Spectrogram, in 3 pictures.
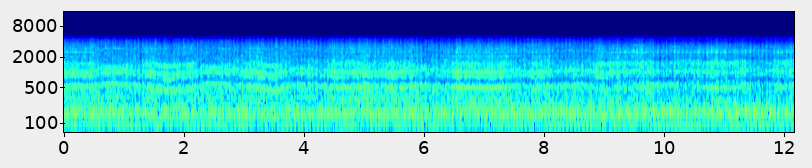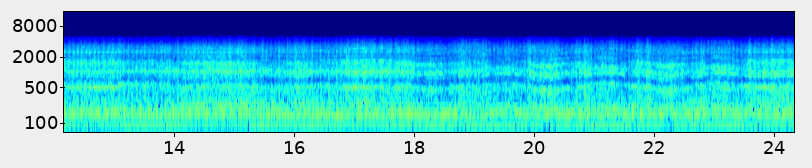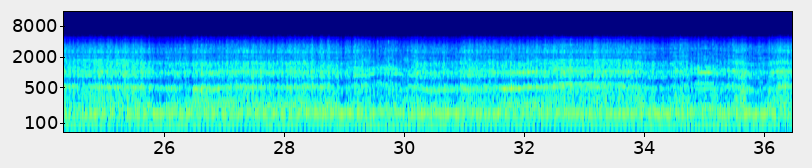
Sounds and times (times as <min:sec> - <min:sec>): Car: 0:00.0 - 0:36.4
Vibration: 0:00.0 - 0:36.4.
